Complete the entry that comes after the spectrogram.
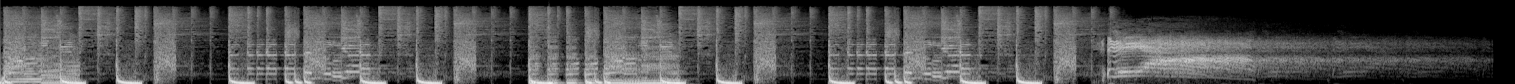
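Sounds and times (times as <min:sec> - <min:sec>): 
hard dubstep music: 0:00.0 - 0:11.4.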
